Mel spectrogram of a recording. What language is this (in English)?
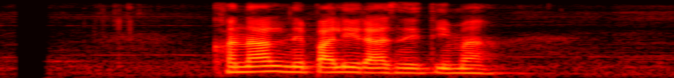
Nepali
